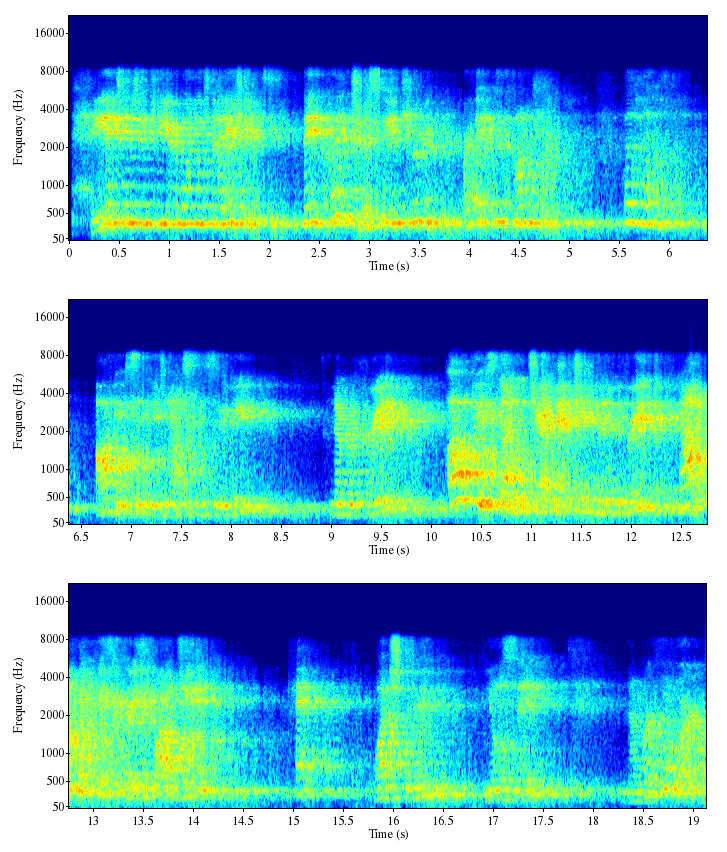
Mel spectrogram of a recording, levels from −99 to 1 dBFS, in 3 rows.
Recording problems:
room echo; strong; dies away in 2.3 s
off-mic speech; far
garbled, watery; badly; nothing above 8 kHz
thin; very slightly; fading below 250 Hz

